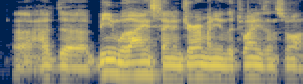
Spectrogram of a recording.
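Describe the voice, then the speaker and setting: Very fast and with ordinary pitch variation, a man speaks in a Spanish accent on a very clean recording with a silent background. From Argentina. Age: 60s. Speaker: physicist. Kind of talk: interview.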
